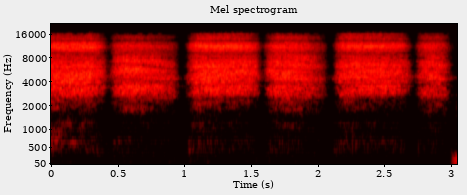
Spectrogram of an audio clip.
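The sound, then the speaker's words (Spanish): A voice imitates the heavy breathing of an angry person: about six rapid, forceful huffs in a steady rhythm, each a loud, hissy rush of air with only brief pauses between. “tú puedes darte cuenta que cualquier persona en cualquier parte del mundo, no importa el idioma que hable, cuando está enojado, va a ser como lo mismo, quijada apretada, ojos cerrados, puños apretados, la respiración va a ser como”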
